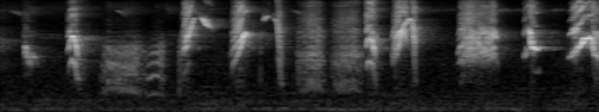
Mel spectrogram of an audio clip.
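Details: Long-tailed shrike delivering energetic 'toet toet' song as a lure for quiet shrikes: rapid harsh chattering mixed with squeaky whistles and raspy bursts, running almost without a break.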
